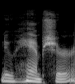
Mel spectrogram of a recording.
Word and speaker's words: New Hampshire: The lawmakers also want to include an official pronunciation of New Hampshire and state law, making it clear sheer rhymes with fur.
